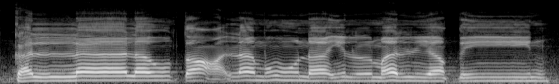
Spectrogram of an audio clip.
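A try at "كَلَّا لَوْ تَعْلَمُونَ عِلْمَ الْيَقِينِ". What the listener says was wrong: Ayo, sudah Pak. Barakallahu fiik. Yaqaf itu seperti itu Pak. Jadi enggak ada basahnya.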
